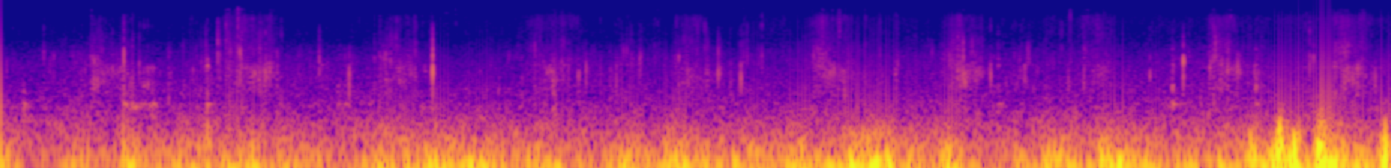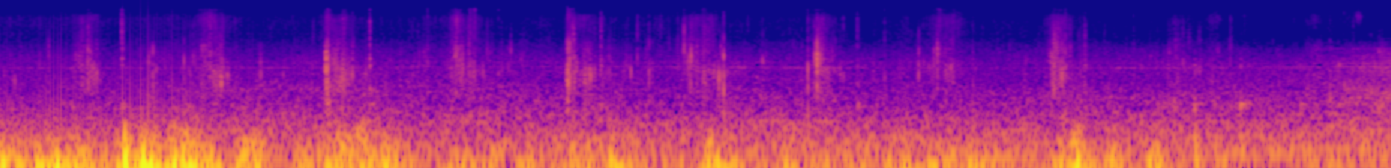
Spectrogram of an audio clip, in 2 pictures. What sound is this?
Footsteps on the gravel.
